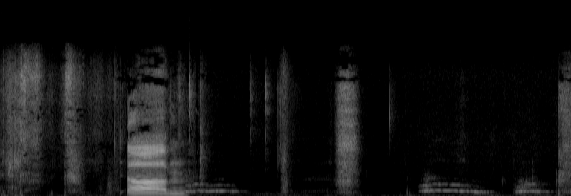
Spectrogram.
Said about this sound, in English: My dog is barking. I don't know if you can hear that. I sure hope you can't hear that.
